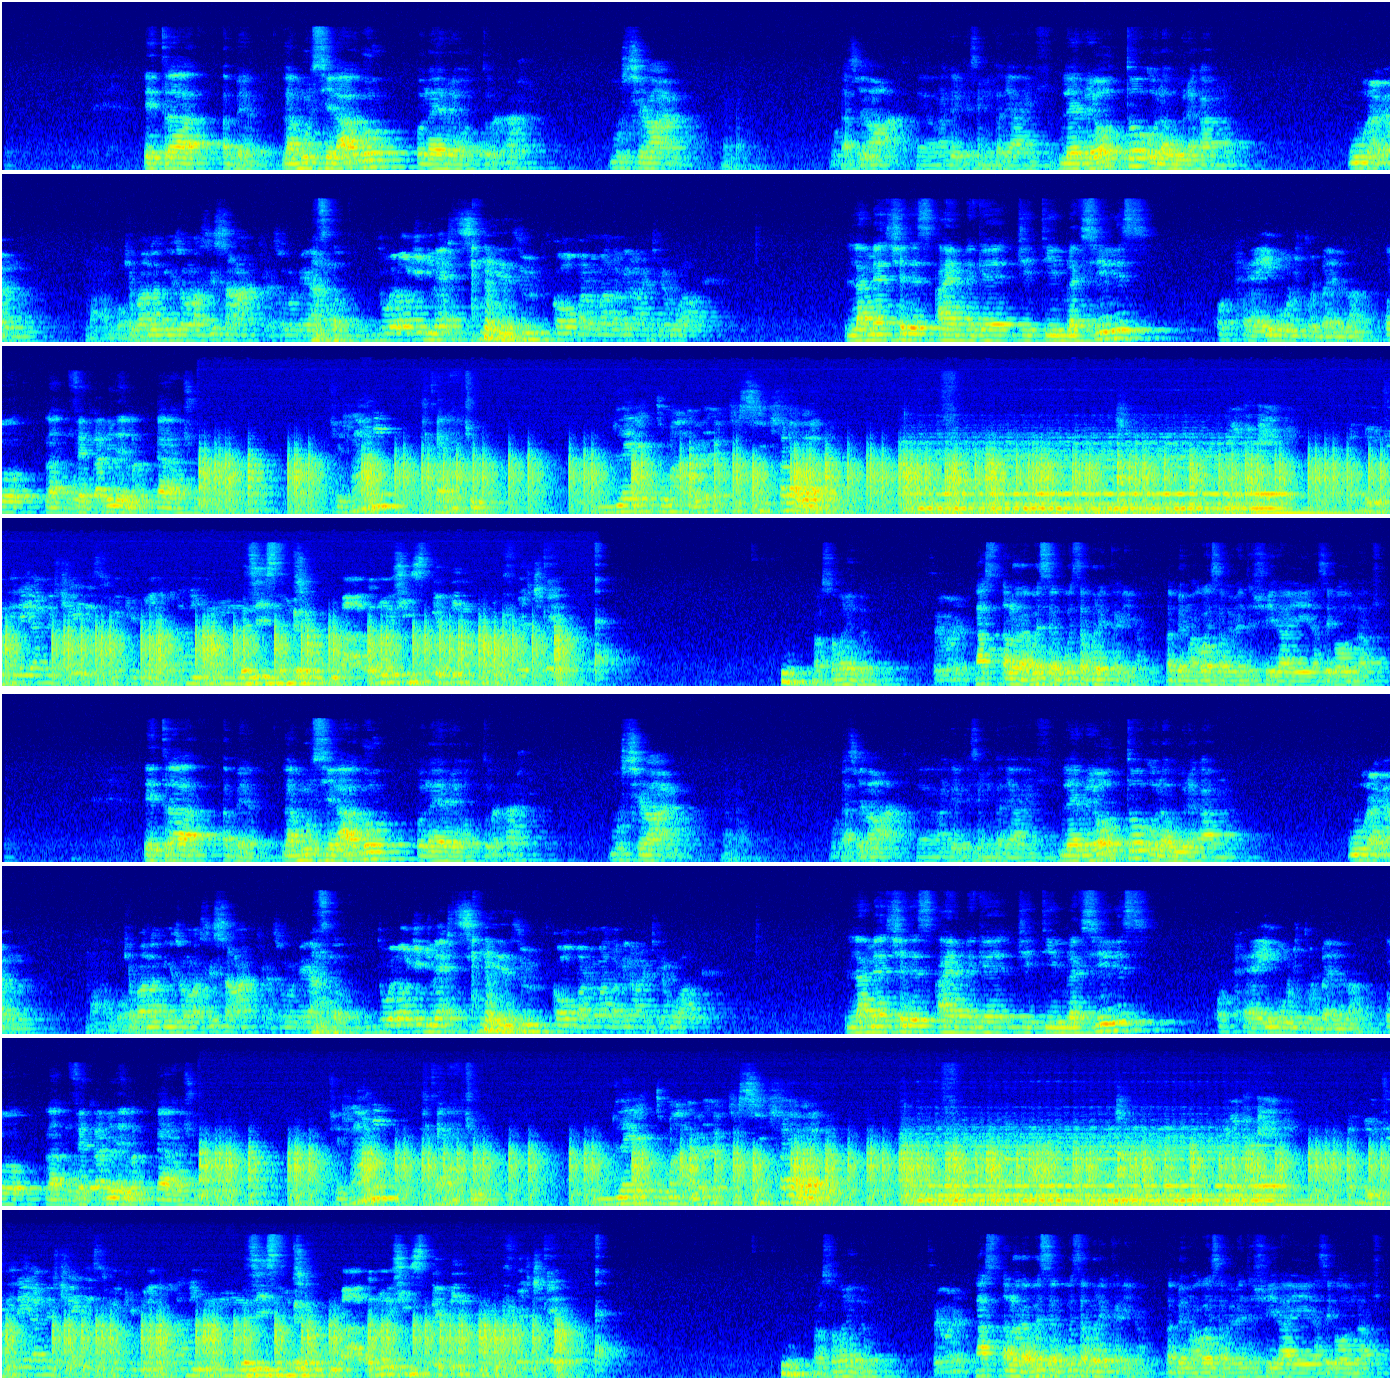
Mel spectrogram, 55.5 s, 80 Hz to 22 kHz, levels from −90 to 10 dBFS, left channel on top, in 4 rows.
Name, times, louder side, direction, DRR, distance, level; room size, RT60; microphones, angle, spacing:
voice 1, 1.4-3.9 4.1-5.0 7.2-7.3 8.4-8.7 9.1-12.3 14.7-15.1 17.0-17.3 18.7-19.0 22.3-25.3 27.7-29.8 32.1-32.7 35.5-36.1 37.1-37.3 41.5-41.6 44.0-44.9 46.6-46.8 49.4-50.3 51.4-55.3, equal, 15° left, -2 dB, 0.3 m, -29 dB
voice 2, 4.9-5.2 6.1-6.7 8.3-8.9 13.5-14.1 15.1-20.8 26.0-27.5 28.3-29.1 31.0-31.6 33.4-35.9 38.8-39.4 40.0-40.7 41.2-47.3 50.9-51.3, equal, 35° right, -3 dB, 1.0 m, -33 dB
sound 1, 29.7-30.2 30.6-30.8 31.3-32.6 32.8-33.0 33.4-33.7 34.0-34.2 34.5-35.3 35.6-38.6 38.9-39.7 39.9-40.5 40.8-41.7 42.1-42.7 43.0-43.2 43.6-44.1 44.4-44.5 44.6-45.0 45.3-45.5 45.7-47.2, left 1 dB, 70° left, 0.8 m, -24 dB
Bowed string instrument, 36.7-41.6, equal, 70° right, 0.6 m, -26 dB
2.9 x 2.4 x 2.3 m, 0.84 s
head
